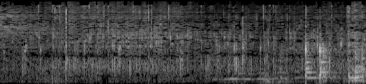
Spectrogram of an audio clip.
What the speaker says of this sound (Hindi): अब प्याज को थोड़ा हल्का ब्राउन करती हूँ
